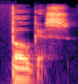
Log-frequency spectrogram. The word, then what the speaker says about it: bogus: we're learning this adjective bogus pronunciation long o for the first syllable B Gus Gus the second syllable is closed it's a relaxed sound bogus it's an adjective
